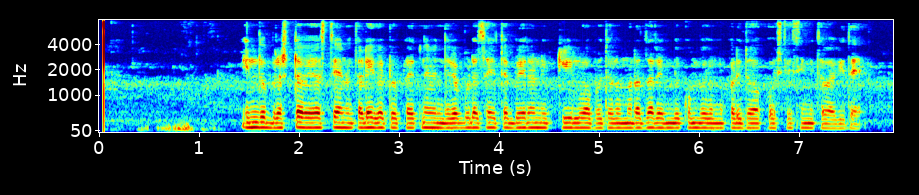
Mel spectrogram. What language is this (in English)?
Kannada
